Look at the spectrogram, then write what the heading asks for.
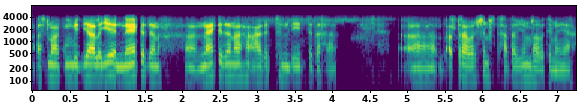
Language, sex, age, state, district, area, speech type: Sanskrit, male, 18-30, Andhra Pradesh, West Godavari, rural, conversation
